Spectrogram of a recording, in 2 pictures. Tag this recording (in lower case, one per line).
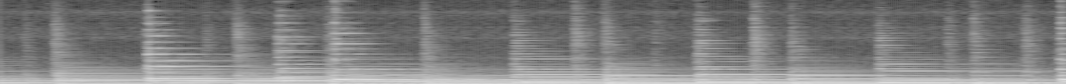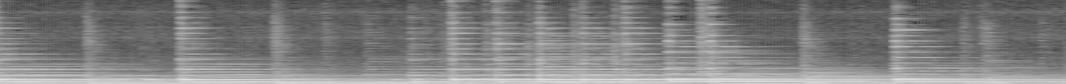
playing harp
